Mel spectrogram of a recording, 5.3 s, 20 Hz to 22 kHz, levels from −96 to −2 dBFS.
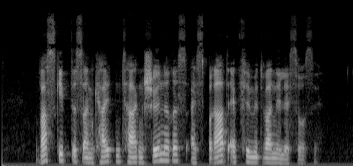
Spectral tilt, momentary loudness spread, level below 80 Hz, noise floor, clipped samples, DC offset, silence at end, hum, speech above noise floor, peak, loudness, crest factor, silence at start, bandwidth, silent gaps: -5 dB/octave; 10 LU; -68 dBFS; -64 dBFS; under 0.1%; under 0.1%; 0.7 s; none; 29 dB; -14 dBFS; -34 LUFS; 22 dB; 0.05 s; 15.5 kHz; none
